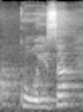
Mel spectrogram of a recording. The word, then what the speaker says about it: coisa: a palavra coisa e observe que ou pronunciar a palavra coisa esses esse é se ele não tem o som do essa ele tem um som do z coisas usá observe né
